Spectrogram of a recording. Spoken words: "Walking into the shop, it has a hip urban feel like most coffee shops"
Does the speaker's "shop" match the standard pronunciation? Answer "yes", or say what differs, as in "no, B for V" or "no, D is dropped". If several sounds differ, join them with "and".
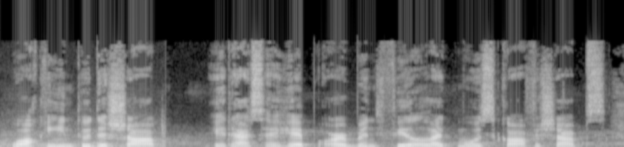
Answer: yes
